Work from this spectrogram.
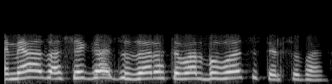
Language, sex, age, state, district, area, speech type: Kashmiri, female, 18-30, Jammu and Kashmir, Baramulla, rural, conversation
